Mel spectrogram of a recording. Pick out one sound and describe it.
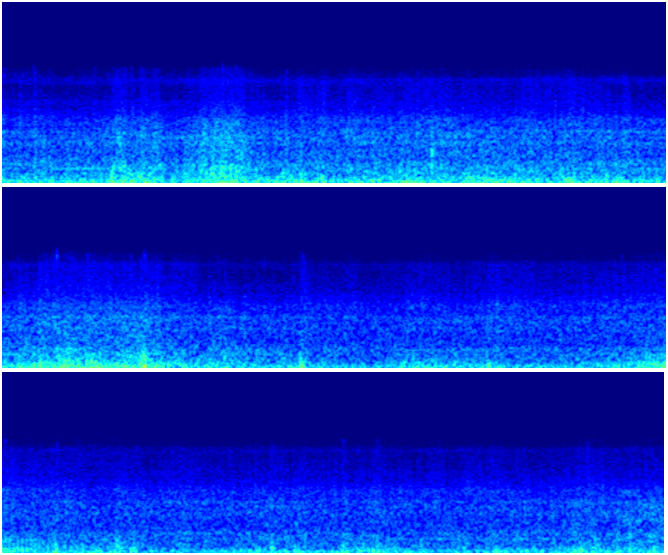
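Tyres rumble over a dirt road.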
